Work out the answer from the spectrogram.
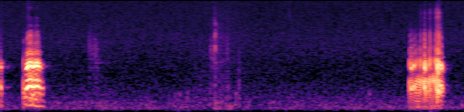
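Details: Angry captive black-capped lory giving two short, rasping squawks four seconds apart, with a faint scratchy sound between them in a quiet room.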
